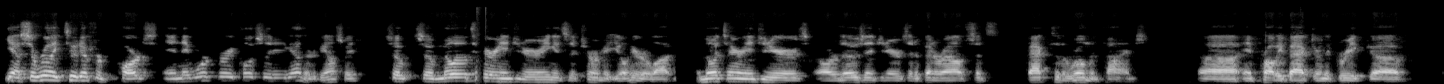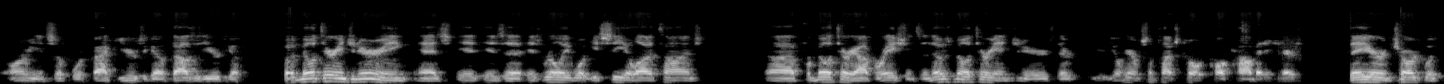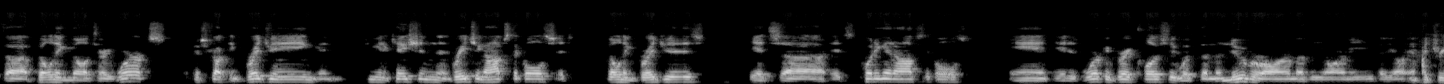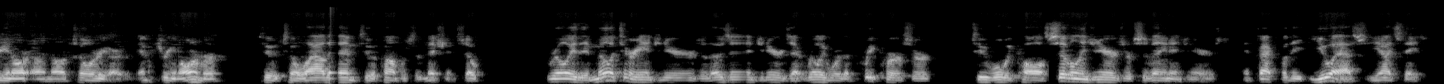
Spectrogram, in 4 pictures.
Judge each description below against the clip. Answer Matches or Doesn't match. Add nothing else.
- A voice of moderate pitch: Doesn't match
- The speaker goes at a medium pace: Matches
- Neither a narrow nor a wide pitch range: Doesn't match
